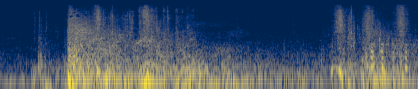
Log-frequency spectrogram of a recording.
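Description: Loud rifle shots crack and echo.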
